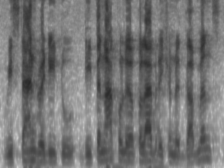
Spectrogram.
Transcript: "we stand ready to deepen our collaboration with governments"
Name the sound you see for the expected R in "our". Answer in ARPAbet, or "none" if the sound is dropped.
L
